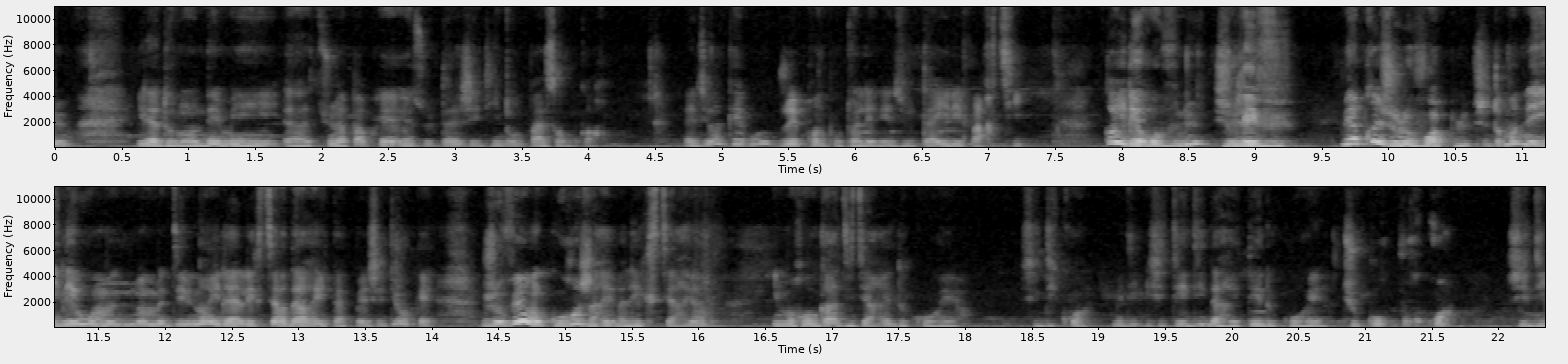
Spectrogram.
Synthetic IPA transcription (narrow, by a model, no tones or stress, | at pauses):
yilad̪əmɑ̃d̪emɛət̪ynapapχileʁezylt̪aeʒed̪inɔ̃pazɑ̰̃kɔ̰ːʁ | iad̪iokʲebɔ̃ʒəvɛpχɑ̃d̪ʁpuʁt̪waleʁezylt̪aeilɛpa̰ʁt̪ʰḭ | kɑ̃ilɛʁəvənyʒəlɛvy | mɛapχɛʒələvwaplyʒ̥əd̪əmɑ̃d̪mɛilɛuɔ̃mə̰̃məd̪inɔ̃ilɛalɛkst̪eʁjœʁd̪ajɔʁilt̪apɛlʒed̪iokʲḛʒəvɛɑ̃kuʁɑ̃ʒaʁivalɛkst̪eʁjœːʁ | ilməʁəɡaʁd̪ild̪iaʁɛt̪̚d̪əkuʁiːʁ | ʒed̪ikwaiməd̪iʒet̪ɛd̪id̪aʁet̪ed̪əkuʁiːʁt̪ykuʁpuʁkwa | ʒed̪i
